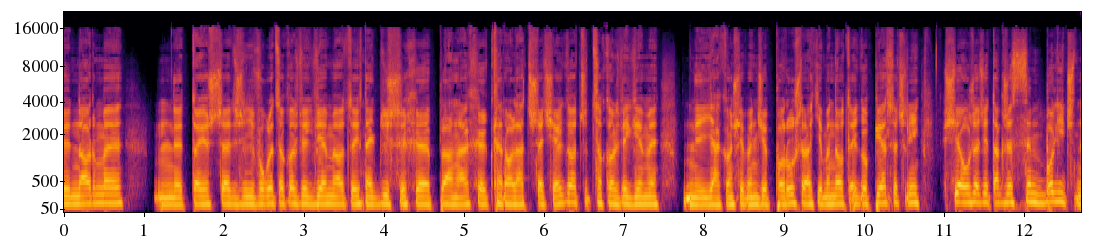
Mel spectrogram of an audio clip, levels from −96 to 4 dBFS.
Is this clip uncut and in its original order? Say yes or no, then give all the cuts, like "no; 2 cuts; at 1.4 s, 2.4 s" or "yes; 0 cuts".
no; 1 cut; at 5.3 s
